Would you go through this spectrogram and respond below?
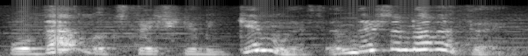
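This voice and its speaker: A woman's voice: huge pitch swings, fast talker, darkish tone, lo-fi sound, soft background music. A woman reading aloud voices a grubby, miserable young boy who talks in a sulky, wound-up way. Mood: conspiratorial. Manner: sulky and wound up, voice drops low when spooked.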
